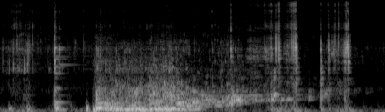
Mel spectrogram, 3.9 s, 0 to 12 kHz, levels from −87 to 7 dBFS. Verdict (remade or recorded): recorded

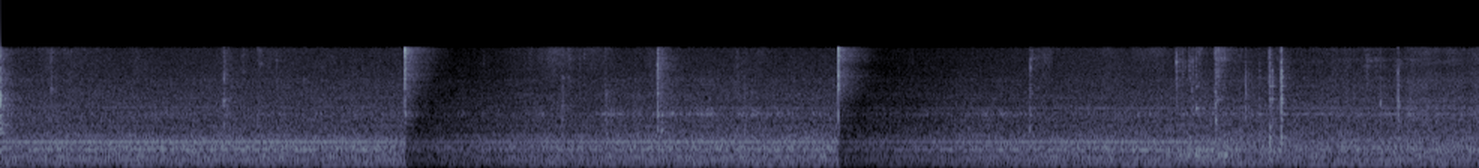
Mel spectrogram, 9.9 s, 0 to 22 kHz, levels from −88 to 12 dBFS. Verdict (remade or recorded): recorded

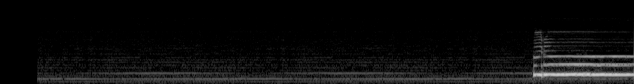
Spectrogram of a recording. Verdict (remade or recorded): remade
